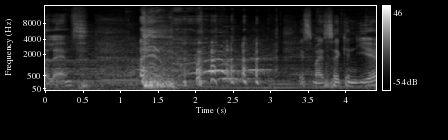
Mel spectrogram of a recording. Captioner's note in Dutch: Lacht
